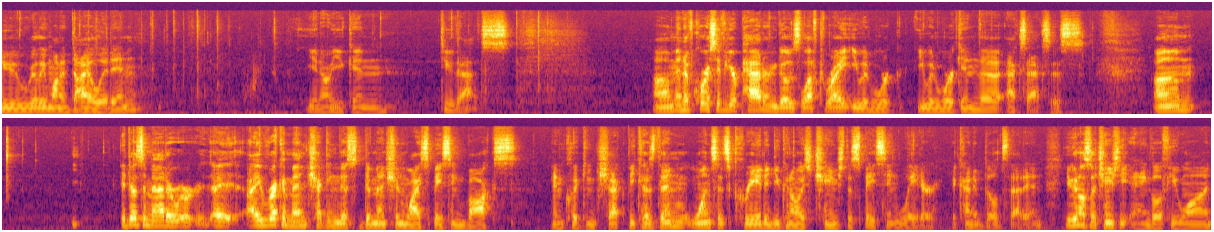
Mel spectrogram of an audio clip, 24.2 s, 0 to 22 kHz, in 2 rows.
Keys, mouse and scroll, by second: 0.0-0.4 scroll up 1, 1.3 BackSpace, 1.8 3, 2.1 Tab, 3.7 click, 5.1 6, 5.3 Tab, 9.4 7, 9.7 Tab, 10.8-12.6 scroll up 1, 14.6 click, 16.4-18.1 scroll down 1.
